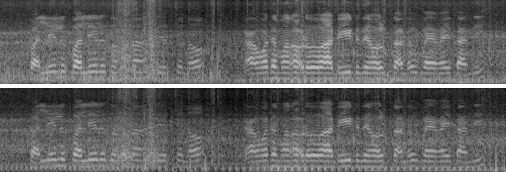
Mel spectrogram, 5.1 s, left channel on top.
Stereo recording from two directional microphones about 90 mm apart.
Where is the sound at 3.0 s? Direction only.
15° left (ahead or behind).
